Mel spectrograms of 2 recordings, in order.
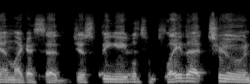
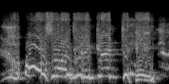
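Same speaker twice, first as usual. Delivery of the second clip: much higher, laughing out the words; laughing realization; 3 dB louder than usual. Retold or imitated. Piper realizing he pleased the judge, laughing much higher. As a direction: blurt it through a laugh of relief. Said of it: "And I was like".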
